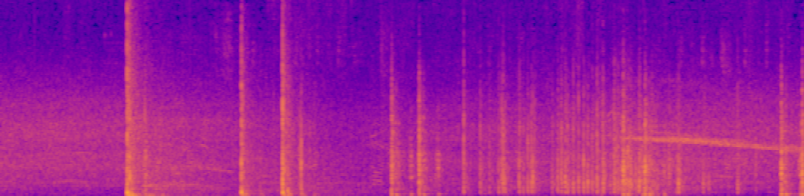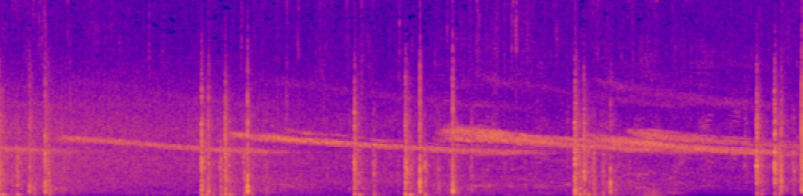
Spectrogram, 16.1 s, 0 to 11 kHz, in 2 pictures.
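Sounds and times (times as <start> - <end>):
fireworks bursts and booms: 0.0 - 16.0
fireworks crackles: 0.0 - 16.0
high whistles gliding down: 4.9 - 16.0.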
